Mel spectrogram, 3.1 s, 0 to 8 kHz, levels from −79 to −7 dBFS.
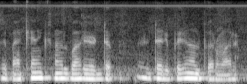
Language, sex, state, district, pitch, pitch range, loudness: Tulu, male, Karnataka, Dakshina Kannada, 135 Hz, 125-140 Hz, -15 LUFS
